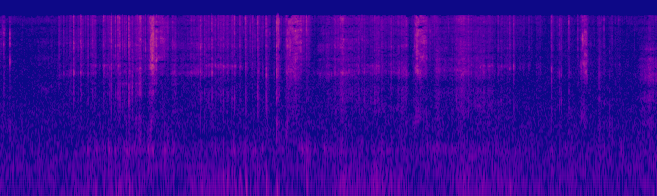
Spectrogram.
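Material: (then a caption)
Soap. A blade scrapes curling flakes off a handheld solid orange bar of bath soap, and the flakes pile up on the surface below. Quiet, dry, bright scraping and crisp rasps come in short uneven strokes, with a few louder crackly scrapes standing out. A faint low rumble runs underneath.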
